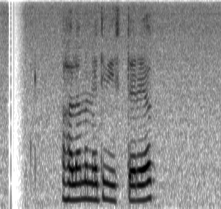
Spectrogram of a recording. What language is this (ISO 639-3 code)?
sin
